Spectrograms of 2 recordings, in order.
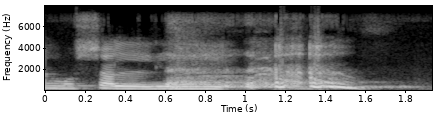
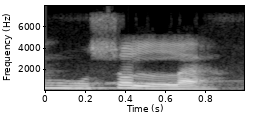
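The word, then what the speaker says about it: مصلّي: masuk ke babu sutratil musolli. Itu dibacanya musol ya bukan musolla. Apa bedanya musoli sama musla? Musoli orang yang salat. Kalau musalla tempat salatnya. Jadi beda harakat saja, beda ma makna.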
